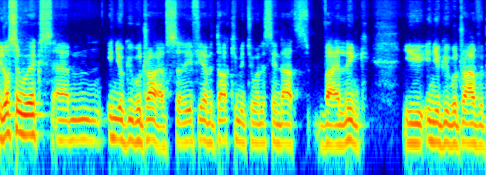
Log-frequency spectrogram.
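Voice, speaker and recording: A man talks at a very fast pace. His tone is dark and mellow, and the sound is dry and close with no echo. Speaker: educator presenting a teacher webinar. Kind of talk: live webinar tutorial. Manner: talkative, many fillers and repetitions.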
